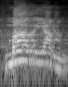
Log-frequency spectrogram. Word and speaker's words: Mariam: Mali rin yung documentary sa YouTube. Miriam ng Miriam. Hindi Miriam yan. Mariam.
